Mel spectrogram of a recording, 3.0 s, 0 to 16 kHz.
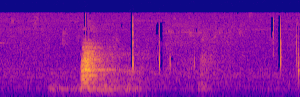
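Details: Siberian husky puppy from a 2010 litter, giving a single sharp, harsh yip-bark, followed by soft clicks and taps in a quiet room.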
